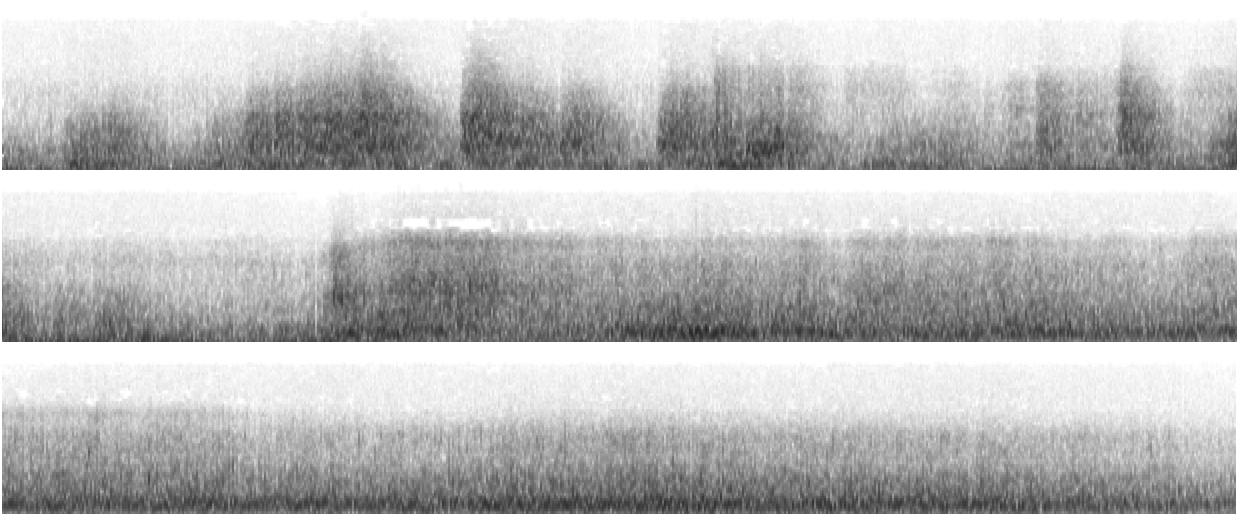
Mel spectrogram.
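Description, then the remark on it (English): Heavy rumbling blasts hit in quick succession, then give way to a loud, continuous roar as a submarine shakes violently under pressure. No voices, just the booming, churning noise. “The boat was being shaken to pieces.”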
